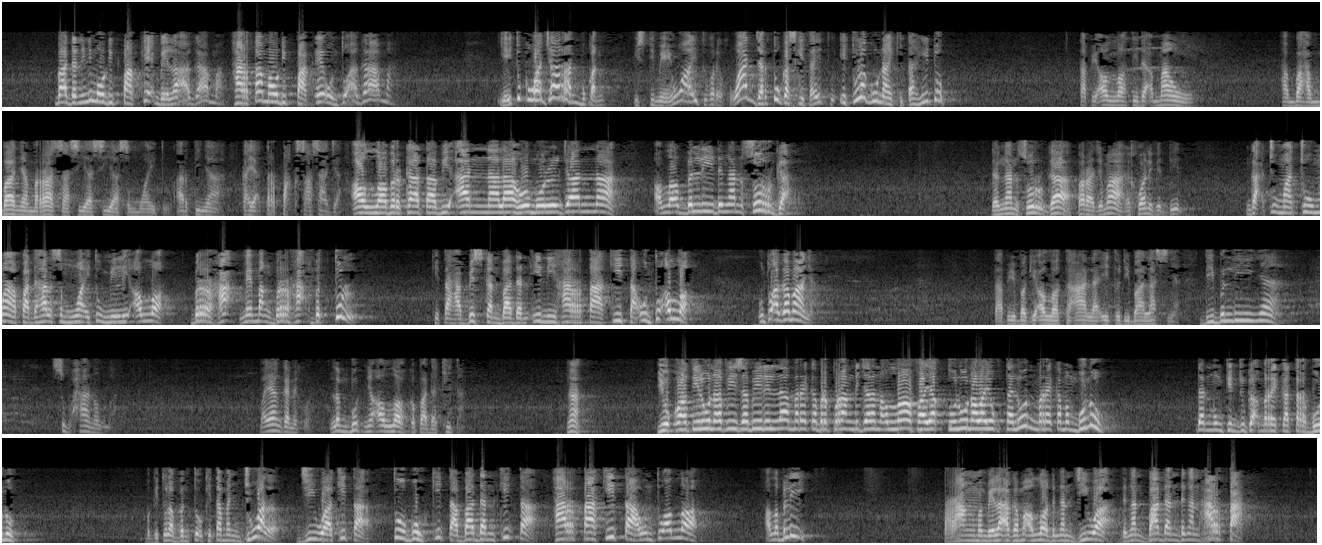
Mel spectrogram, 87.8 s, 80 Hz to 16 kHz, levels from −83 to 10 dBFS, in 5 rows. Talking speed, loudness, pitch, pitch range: 85 wpm, -13 LUFS, 215 Hz, 170-255 Hz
